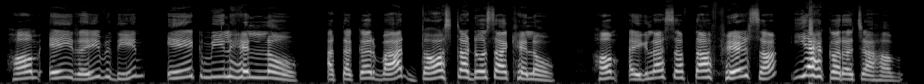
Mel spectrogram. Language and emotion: Maithili, happy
